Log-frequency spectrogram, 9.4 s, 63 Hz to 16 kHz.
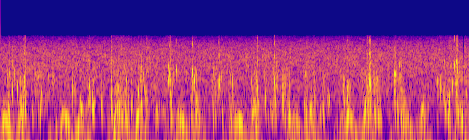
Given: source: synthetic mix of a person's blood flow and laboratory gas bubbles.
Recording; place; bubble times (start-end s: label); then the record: Doppler ultrasound of blood flow; precordium
0.09-0.55 s: bubbles
0.59-1.10 s: bubbles
1.40-1.54 s: bubbles
1.73-1.90 s: bubbles
1.98-2.10 s: bubbles
2.19-2.67 s: bubbles
2.72-3.00 s: bubbles
3.04-3.57 s: bubbles
3.77-3.96 s: bubbles
4.20-4.71 s: bubbles
4.98-5.21 s: bubbles
5.25-5.84 s: bubbles
6.06-6.33 s: bubbles
6.37-6.61 s: bubbles
6.75-7.05 s: bubbles
7.22-7.65 s: bubbles
7.73-8.12 s: bubbles
8.71-9.36 s: bubbles
From the record:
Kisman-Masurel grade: 333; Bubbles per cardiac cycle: rolling drumbeat, 9 or more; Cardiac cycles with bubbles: 50 to 99%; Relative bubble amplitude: loud (0.450 to 0.775); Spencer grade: 3 (all of the cardiac periods contain showers or single bubble signals, but not dominating or overriding the cardiac motion signals); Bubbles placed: anywhere in the cardiac cycle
